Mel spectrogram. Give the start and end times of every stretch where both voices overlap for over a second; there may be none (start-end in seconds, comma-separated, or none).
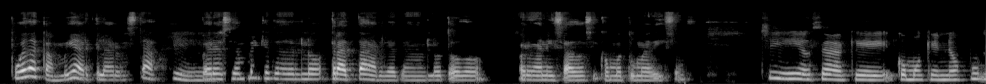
none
